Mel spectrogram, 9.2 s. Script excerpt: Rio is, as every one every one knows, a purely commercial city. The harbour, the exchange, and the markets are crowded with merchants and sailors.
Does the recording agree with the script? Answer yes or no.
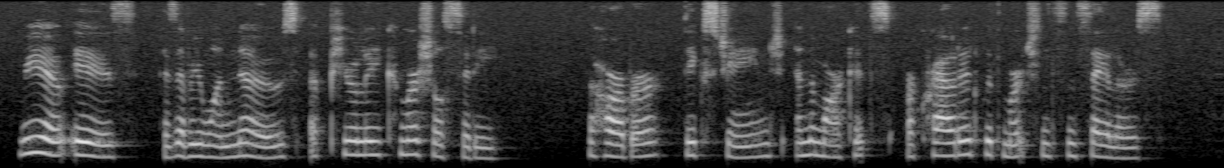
no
